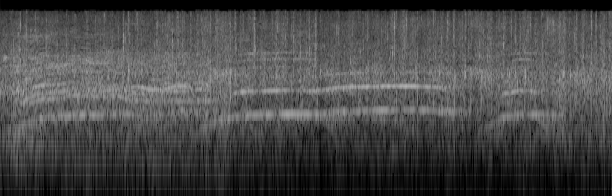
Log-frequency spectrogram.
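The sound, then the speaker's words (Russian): Loud, dense hand clapping of a standing ovation, steady and continuous for around five seconds without a break. “Аплодирую стоя!”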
